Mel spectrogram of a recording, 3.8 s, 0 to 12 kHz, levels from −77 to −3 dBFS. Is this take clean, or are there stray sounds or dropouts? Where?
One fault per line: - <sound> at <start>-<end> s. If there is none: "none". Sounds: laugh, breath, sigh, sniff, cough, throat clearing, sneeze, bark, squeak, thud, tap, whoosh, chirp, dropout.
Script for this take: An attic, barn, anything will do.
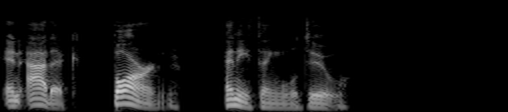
none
